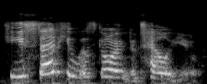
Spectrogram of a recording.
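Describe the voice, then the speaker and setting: A woman plays a very high-pitched teenage girl in amateur webcomic theater. She explains things patiently and casually, earnest yet cryptic. The recording is slightly muffled. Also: animated, normal speed, vocal fry, bright, forceful tone, heavily acted. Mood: hesitant.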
